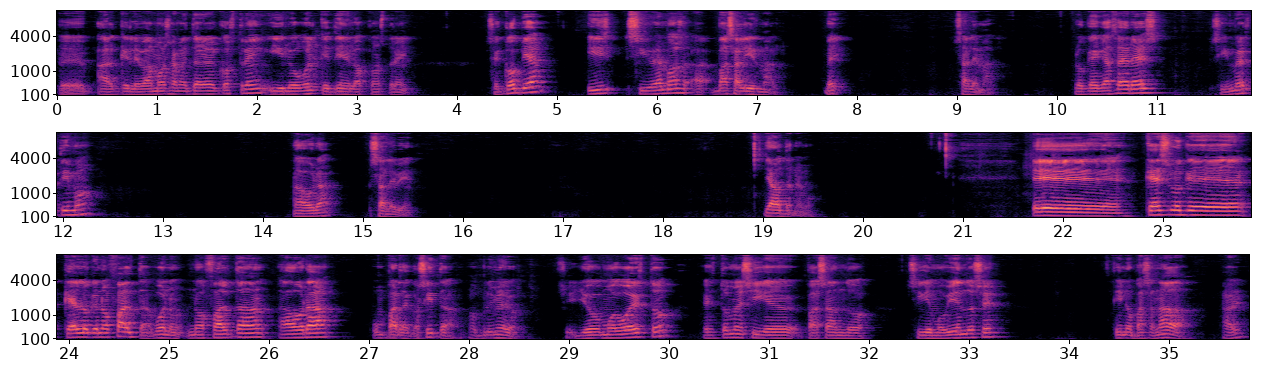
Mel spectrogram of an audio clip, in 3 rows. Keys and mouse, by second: 3.5 right click, 5.0 right click, 6.4 r, 9.6 right click, 11.4 right click, 11.6 r, 22.1 right click, 25.2 r, 27.2 right click, 28.1 g, 31.0 right click, 31.4 g, 32.1 right click, 33.5 g, 34.5 right click.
